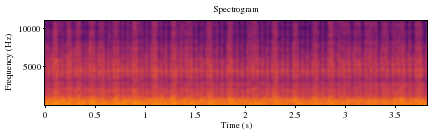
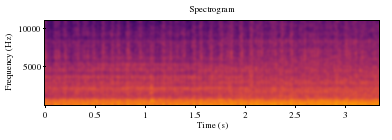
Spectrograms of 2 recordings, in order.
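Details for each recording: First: BSA D7 Bantam two-stroke under restoration, after checking the timing and a fine tweak: fairly even fast tickover without misses, running smoother than before. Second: BSA D7 Bantam two-stroke under restoration, running during carburettor adjustment: uneven stumbling beat with occasional pops, misfire and backfire; owner suspects the ignition timing has slipped and plans to check it.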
